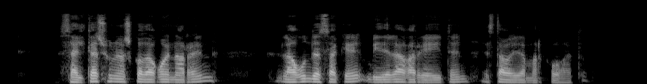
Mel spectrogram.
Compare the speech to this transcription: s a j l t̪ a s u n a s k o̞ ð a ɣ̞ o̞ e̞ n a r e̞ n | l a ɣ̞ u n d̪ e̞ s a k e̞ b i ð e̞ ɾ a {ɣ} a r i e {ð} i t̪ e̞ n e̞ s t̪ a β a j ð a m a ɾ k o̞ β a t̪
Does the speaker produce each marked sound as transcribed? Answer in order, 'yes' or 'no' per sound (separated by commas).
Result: yes, no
